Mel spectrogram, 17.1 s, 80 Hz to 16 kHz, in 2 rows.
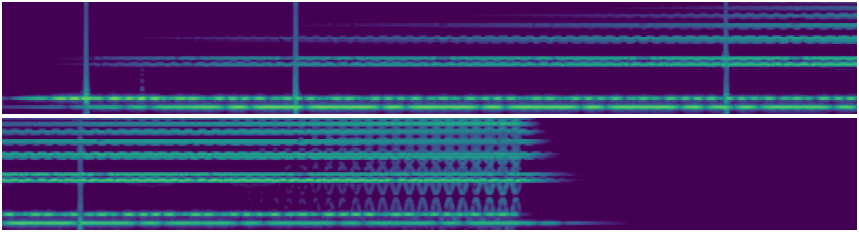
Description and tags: C3 FM Swell 1
Recorded with Volca FM and Microbrute, processed with DOD G10 rackmount, Digitech RP80 and Ableton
